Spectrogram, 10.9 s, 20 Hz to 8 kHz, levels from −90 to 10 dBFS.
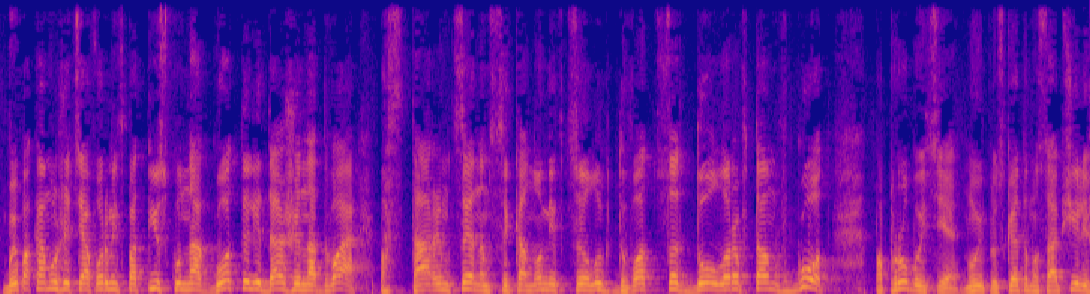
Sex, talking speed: male, 155 wpm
